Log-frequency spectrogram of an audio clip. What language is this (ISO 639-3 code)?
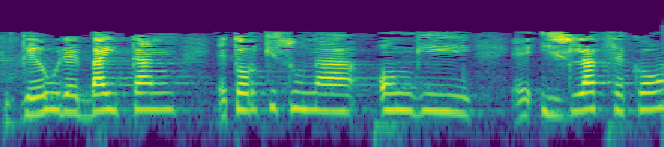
eus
